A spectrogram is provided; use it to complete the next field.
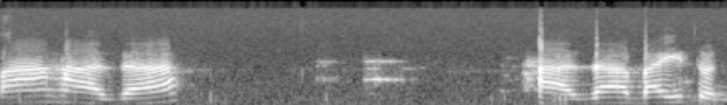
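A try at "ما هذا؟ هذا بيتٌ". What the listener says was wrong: Hada baitun. Mumtaz.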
